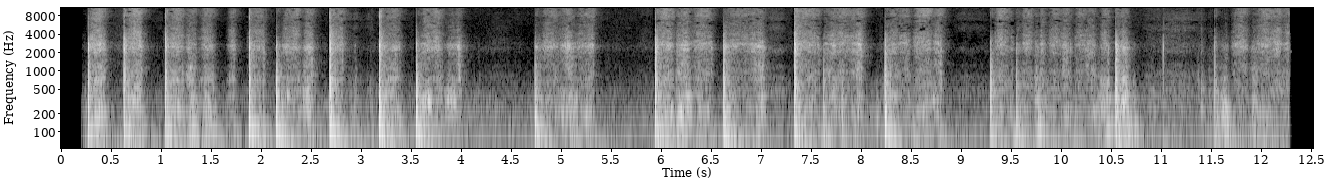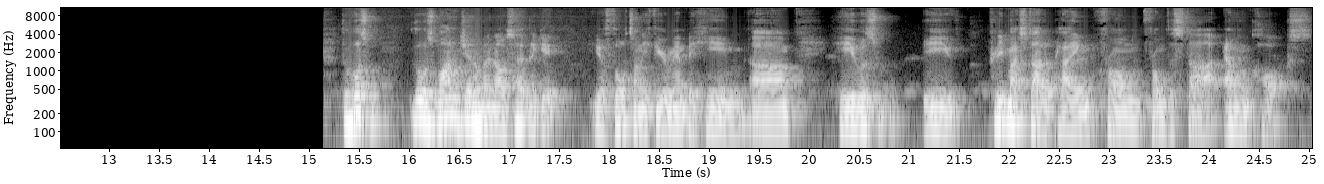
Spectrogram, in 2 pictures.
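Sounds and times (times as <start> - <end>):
pen scratching on paper: 0.2 - 4.1, 4.7 - 10.8, 11.5 - 12.3.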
